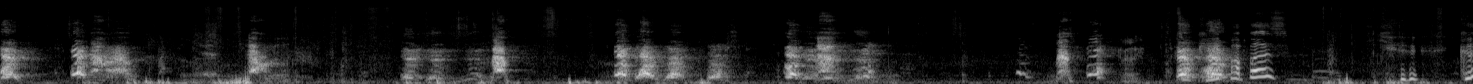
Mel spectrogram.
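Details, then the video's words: Neapolitan Mastiff puppy, eight weeks old, on guard in a backyard at night on 26 July 2019, barking at his mother, whom he took for a stranger. Repeated hoarse barks come in clusters of two or three, with brief pauses between. "Neapolitan Mastiff Puppy on Guard"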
